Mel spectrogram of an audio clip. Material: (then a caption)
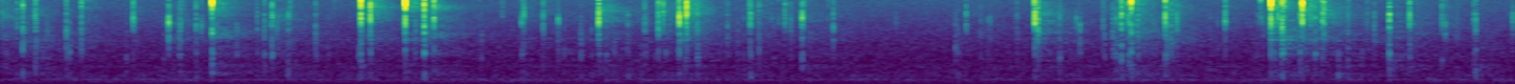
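Plastic film. Fingertips and long painted nails squeeze and crinkle a small clear plastic film bag of blue plastic miniature shampoo bottles held in both hands. The result is a quiet, bright, dry crackling made of many sharp crinkles that come in irregular bursts, with almost no low end and no ring after each snap.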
